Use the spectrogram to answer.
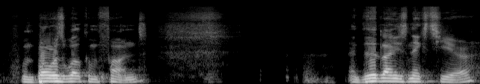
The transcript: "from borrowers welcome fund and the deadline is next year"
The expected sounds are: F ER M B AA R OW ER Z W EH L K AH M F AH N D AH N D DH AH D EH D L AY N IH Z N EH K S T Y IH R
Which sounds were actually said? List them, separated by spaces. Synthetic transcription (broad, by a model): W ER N B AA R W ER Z W EH L K AH M F AH N D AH N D DH AH D EH D L AY N IH Z N EH K S T Y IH R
